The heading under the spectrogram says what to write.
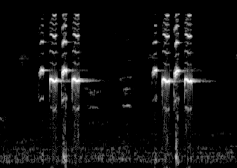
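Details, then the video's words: Sooty-headed bulbul repeating a cheerful phrase twice, about a second and a half apart. Each phrase is four quick, liquid whistled notes with a falling slur. "Suara Burung Kutilang Gacor full isian alam"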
